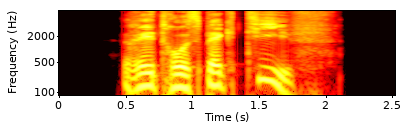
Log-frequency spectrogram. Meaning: retrospective
- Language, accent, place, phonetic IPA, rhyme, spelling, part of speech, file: German, Germany, Berlin, [ʁetʁospɛkˈtiːf], -iːf, retrospektiv, adjective, De-retrospektiv.ogg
